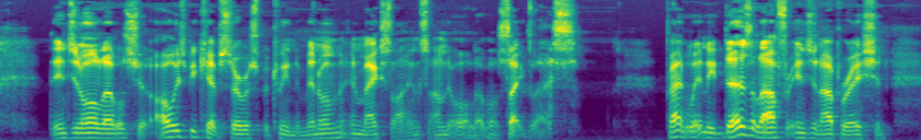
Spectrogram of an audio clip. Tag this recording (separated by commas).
Speech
